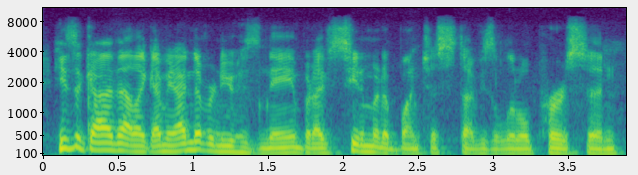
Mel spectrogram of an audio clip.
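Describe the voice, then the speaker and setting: A man co-hosting a podcast, talking casually about old television in a halting, conversational way. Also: fairly low pitch, darkish tone, no echo, highs cut off. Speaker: podcast co-host.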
